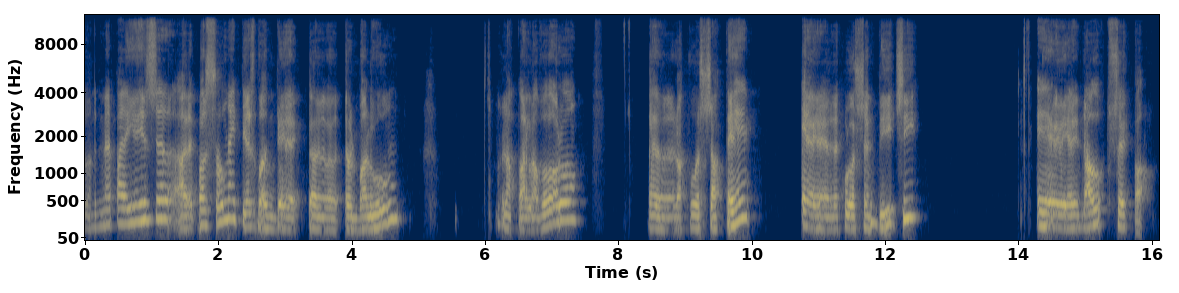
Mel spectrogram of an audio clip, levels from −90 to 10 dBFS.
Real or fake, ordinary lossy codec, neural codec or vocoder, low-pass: fake; none; codec, 24 kHz, 1.5 kbps, HILCodec; none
